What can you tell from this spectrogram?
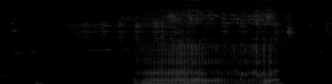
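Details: Single long, loud rumbling snore of nearly two seconds with faint quieter breathing before it, from a sleeping woman; typical sleep snoring.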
